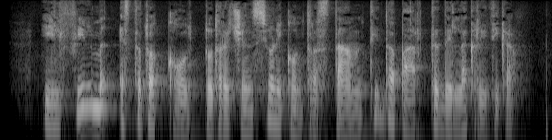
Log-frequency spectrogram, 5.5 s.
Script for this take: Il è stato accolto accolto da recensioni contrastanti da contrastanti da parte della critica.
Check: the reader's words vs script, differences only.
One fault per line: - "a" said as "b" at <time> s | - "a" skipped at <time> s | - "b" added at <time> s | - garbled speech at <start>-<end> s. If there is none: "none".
- "film" added at 0.6 s
- "accolto" skipped at 2.1 s
- "contrastanti da" skipped at 4.0 s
